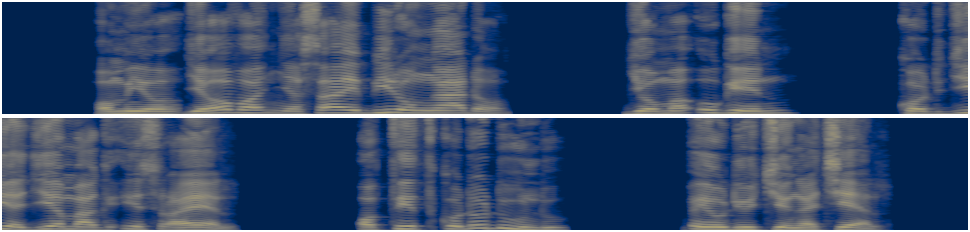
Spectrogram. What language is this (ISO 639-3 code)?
luo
